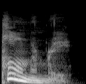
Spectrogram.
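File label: "pulmonary", British English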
